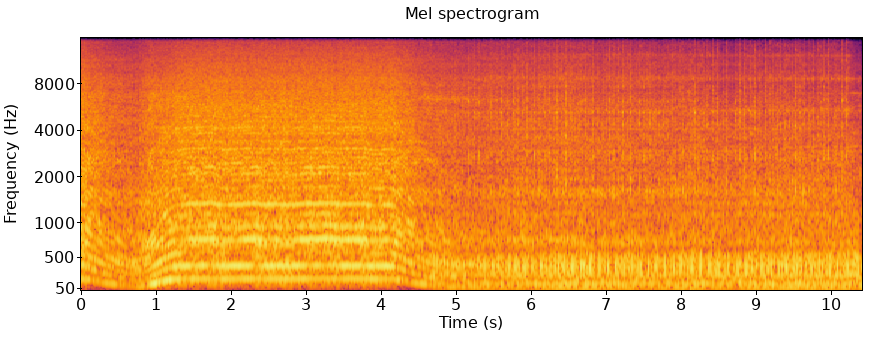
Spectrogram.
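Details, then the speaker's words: John Deere CS52 chainsaw started with its carburetor triggered manually because the plastic trigger is broken, run to show it oiling; crisp two-stroke snarl climbs to steady high revs, holds even, drops back to smooth idle; normal running. "We're going to start it and trigger the carburetor manually so you can hear it run and watch it oil."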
